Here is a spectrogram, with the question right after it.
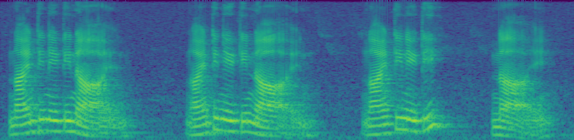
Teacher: if we have phone numbers for example 1989 we stress on the last number nine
